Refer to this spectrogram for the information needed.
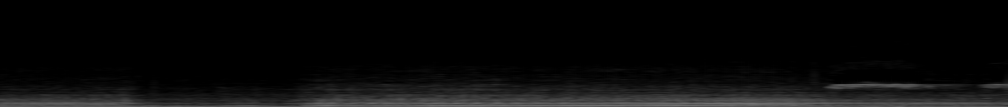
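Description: A car engine revs and accelerates, its steady drone climbing in pitch as the general's car pulls away toward the border, with a shrill police whistle cutting in briefly near the end.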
